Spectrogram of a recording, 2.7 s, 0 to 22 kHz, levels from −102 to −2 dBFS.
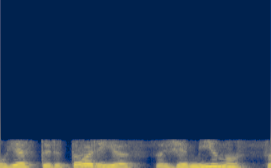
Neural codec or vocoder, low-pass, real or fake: vocoder, 44.1 kHz, 128 mel bands, Pupu-Vocoder; 3.6 kHz; fake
